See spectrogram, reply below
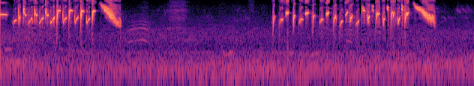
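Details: Two long phrases of rapid, high chirping from a goldfinch, each ending in a drawn-out, descending buzzy note, separated by a quiet gap of about two seconds.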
